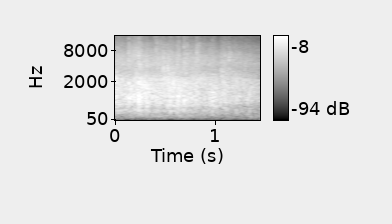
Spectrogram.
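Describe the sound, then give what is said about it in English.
A church audience claps their hands together, a dense, steady burst of applause from many people at a fairly even level before tapering slightly at the end. “Come on, clap your hands and say amen to that.”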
